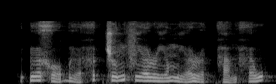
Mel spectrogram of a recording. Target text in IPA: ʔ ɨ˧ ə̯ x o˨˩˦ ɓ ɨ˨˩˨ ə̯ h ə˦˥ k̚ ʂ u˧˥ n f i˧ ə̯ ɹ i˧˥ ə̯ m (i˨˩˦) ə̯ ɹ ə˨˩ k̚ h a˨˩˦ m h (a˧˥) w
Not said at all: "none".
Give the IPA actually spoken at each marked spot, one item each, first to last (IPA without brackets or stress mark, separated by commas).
i˨˩˦, ə˧˥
